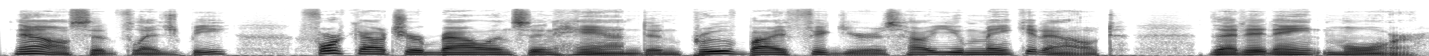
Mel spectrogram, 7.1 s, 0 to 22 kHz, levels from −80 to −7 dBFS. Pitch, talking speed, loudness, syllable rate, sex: 120 Hz, 185 wpm, -18 LUFS, 4.7 syllables/s, male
